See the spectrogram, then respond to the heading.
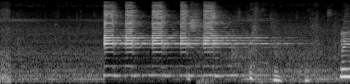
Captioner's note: horn beeping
